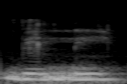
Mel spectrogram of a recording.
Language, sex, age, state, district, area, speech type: Hindi, female, 30-45, Madhya Pradesh, Gwalior, rural, read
